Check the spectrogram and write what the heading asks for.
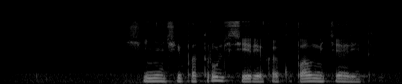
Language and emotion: Russian, neutral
